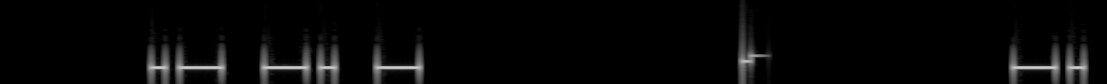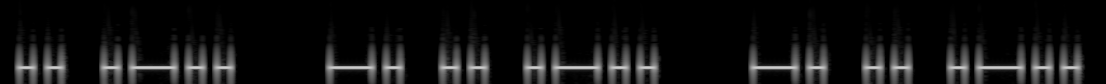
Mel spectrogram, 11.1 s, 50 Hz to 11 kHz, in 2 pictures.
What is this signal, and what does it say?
Morse code, heard as a keyed tone, about 17 wpm, 700 Hz. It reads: ANT NIL NIL NIL
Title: Abbreviations Repeated 3x - 17wpm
